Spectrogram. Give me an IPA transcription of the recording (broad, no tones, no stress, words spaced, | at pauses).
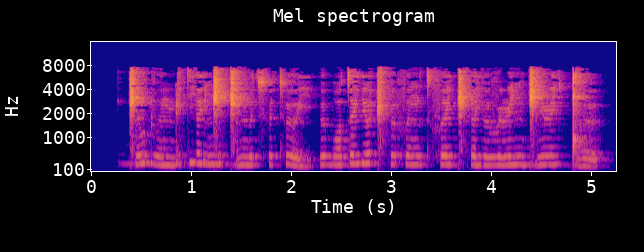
ɡ͡ǁəw ɖʱəŋɖit jəɾʲəŋ͡ǁiɡ͡ǁəŋ ɵt͡sʰɵtʰɵj | ɵbɔ təlʲ ɾʲɔǁʰɵfə ŋətfəjǁʰə jɵvəɭiŋɡ͡ǁi ɭilʲɡ͡ǃɵ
